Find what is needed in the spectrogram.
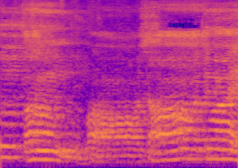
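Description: A man chanting in a slow, melodic voice through a microphone, holding notes and sliding down at the ends of phrases, in the manner of a Hmong funeral chant.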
